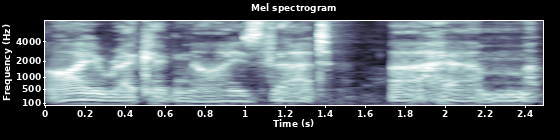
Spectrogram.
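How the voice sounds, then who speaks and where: A man uses a put-on character voice, very deep, low and raspy, with monotone, flat intonation. Clear background noise sits behind him. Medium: audio drama. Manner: formal, gentlemanly.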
